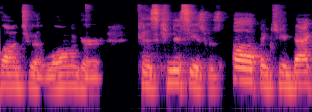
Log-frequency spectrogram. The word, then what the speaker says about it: Canisius: that I have this kinesia situation or uh uh commission when I say it wrong Canisius right they call it Canisius um so I won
